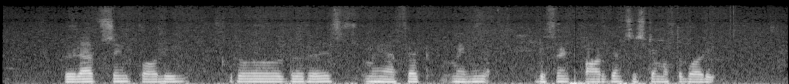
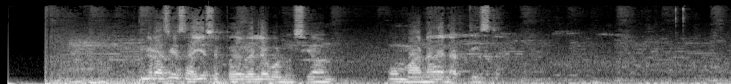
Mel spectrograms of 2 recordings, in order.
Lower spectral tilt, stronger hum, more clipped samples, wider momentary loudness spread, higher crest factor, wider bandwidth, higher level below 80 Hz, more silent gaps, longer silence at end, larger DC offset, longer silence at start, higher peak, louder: first, -7 dB/octave vs -5 dB/octave; neither; neither; about the same, 15 LU vs 17 LU; about the same, 12 dB vs 12 dB; about the same, 16.5 kHz vs 17 kHz; about the same, -24 dBFS vs -20 dBFS; neither; about the same, 0 s vs 0 s; neither; about the same, 0.1 s vs 0.1 s; about the same, 0 dBFS vs 0 dBFS; about the same, -13 LUFS vs -11 LUFS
